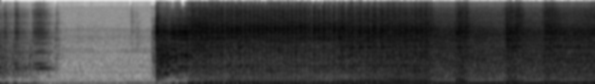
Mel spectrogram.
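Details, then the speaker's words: Bush Hog zero-turn mower engine after engine work: cranks, catches at once and settles into a steady, even idle with no misses or knocks; carburetor works perfectly. "thank you that sounds great carburetor works perfect oh perfect"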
